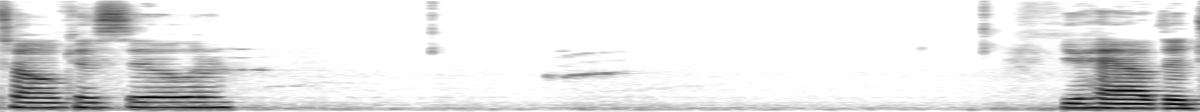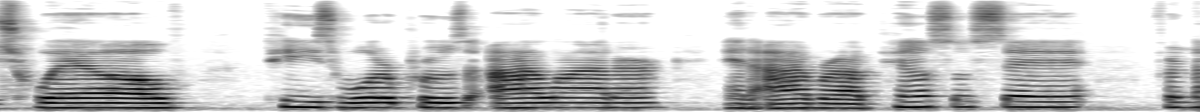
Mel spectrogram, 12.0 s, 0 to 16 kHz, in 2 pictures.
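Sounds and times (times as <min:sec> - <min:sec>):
faint high-pitched mewing cry: 0:01.2 - 0:01.6, 0:02.7 - 0:03.6.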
